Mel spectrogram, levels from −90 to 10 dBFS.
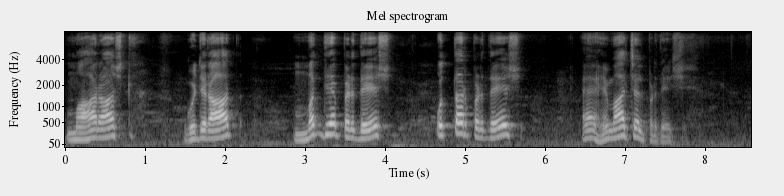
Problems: constant background noise, echo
